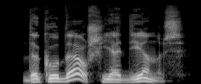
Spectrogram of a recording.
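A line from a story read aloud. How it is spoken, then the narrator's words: Grumbled. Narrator (Russian): проворчал Бабкин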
